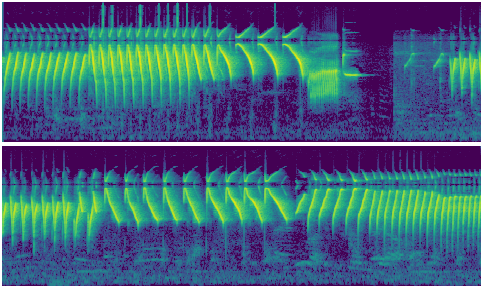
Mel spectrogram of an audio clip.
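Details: Canary lure song for training other canaries to sing: rapid loud trills of falling high notes, repeated many times a second, break off near four seconds with a short buzzy note and a brief silence, then resume as long fast rolling trills.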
